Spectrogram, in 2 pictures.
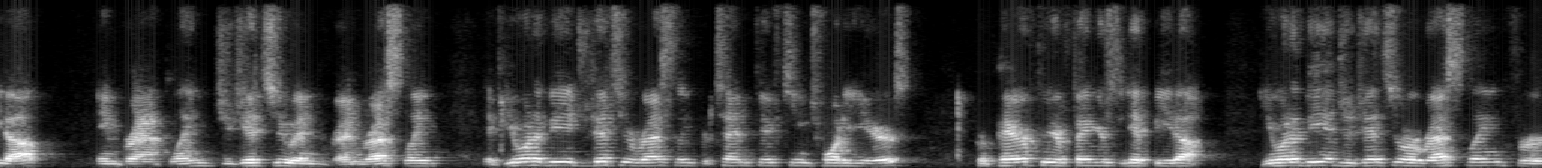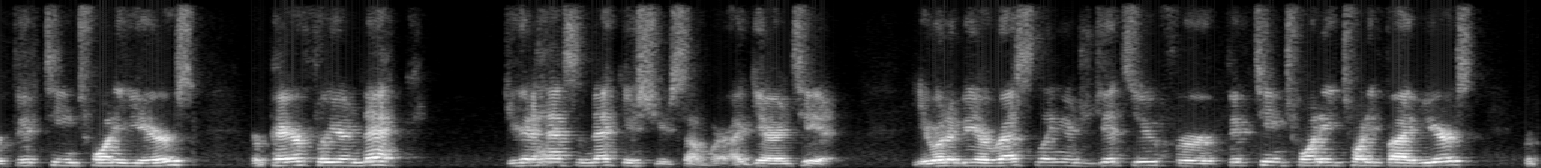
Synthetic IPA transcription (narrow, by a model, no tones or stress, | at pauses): ɾʌp̚ | ɨ̃nɡɹæplˠɪ̃ŋd͡ʒɨd͡ʒɪtʉɨ̃nɨ̃nɹɛslɪ̃ŋ | ɨfjɨwɑ̃nɨbiɨ̃d͡ʒɨd͡ʒɪtʉəɹɛslˠɪ̃ŋfə˞tʰɛ̃nfɪftʰĩntʰw̥ɛ̃ɾ̃ijɪɹz̥ | pʰɹ̥ipʰɛɹfə˞jə˞fɪ̃ŋɡə˞z̥tʰɨɡɛt̚b̥iɾʌ̰p̚ | jɨwɑɾɨbiɨ̃nd͡ʒɨd͡ʒɪtuəɹɛslɪ̃ŋfə˞fɪftʰĩntʰw̥ɛ̃ɾ̃ijɪɹz̥ | pʰɹ̥ɨpʰɛɹfə˞jə˞nɛk | jə˞ɡʌnɨːv̥sʌ̃mnɛkɪʃʉz̥sʌ̰̃mwɛ̰ɹʔa̰ɪɡæɹɨ̃ntʰiɪ̰t̚ | jɨwɑnɨbiɨɹɛslɪ̃ŋɨ̃nd͡ʒɨd͡ʒɪtʉfə˞fɪftʰĩntʰw̥ɛ̃ɾ̃itʰw̥ɛ̃ɾ̃ifaɪvjɪɹz̥ | pʰɨ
